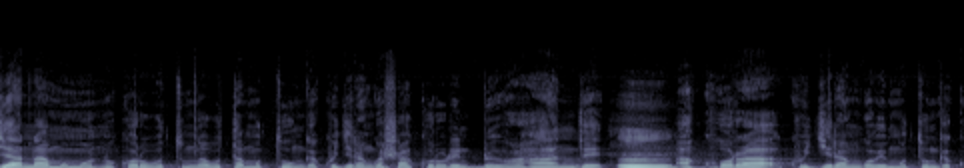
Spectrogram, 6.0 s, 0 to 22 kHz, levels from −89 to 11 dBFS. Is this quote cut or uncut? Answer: uncut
